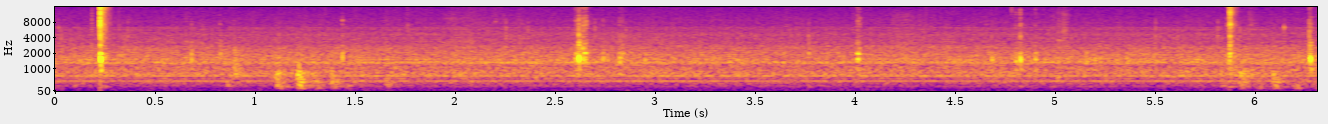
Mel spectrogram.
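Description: Near silence broken by about half a dozen faint, sharp metallic clicks and taps, the loudest about a quarter second in: a cotter pin being worked into a wringer transmission shaft with pliers.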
